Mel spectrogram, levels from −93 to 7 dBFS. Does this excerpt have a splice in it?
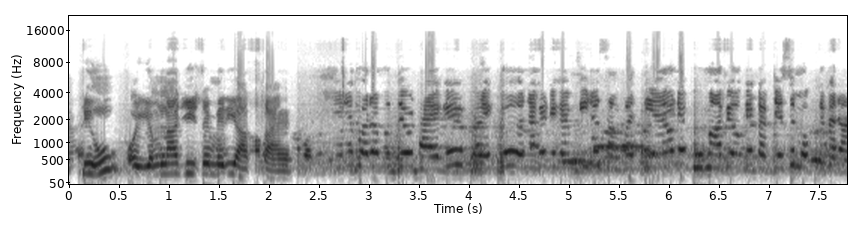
yes; 1 cut; at 2.8 s

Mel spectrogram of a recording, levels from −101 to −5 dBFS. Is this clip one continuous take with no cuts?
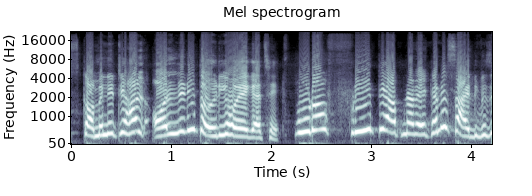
no; 1 cut; at 2.1 s

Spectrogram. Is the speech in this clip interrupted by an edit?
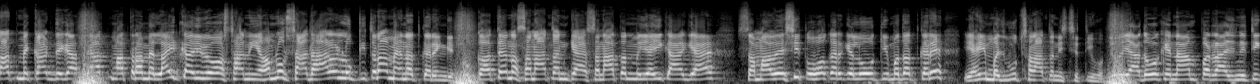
yes; 3 cuts; at 0.8 s, 4.7 s, 11.0 s

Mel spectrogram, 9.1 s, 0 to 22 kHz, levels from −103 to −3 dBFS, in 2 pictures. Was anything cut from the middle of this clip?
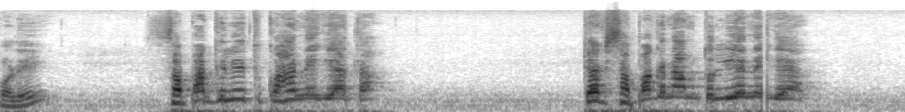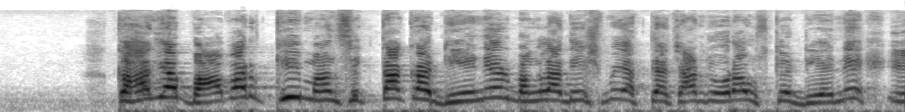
no; 0 cuts

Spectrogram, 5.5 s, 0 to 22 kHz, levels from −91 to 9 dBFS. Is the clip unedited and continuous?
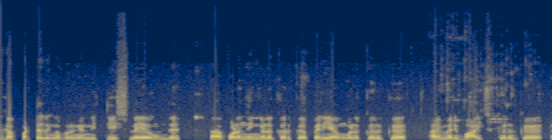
yes; 0 cuts

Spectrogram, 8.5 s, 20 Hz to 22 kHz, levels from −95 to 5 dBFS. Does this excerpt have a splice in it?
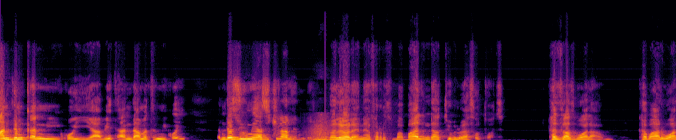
yes; 1 cut; at 4.1 s

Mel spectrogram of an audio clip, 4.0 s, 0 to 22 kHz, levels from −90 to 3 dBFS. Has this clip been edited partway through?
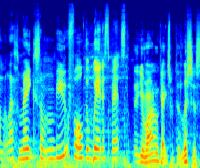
yes; 1 cut; at 2.1 s

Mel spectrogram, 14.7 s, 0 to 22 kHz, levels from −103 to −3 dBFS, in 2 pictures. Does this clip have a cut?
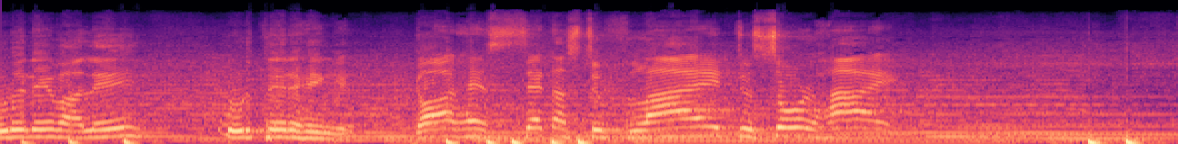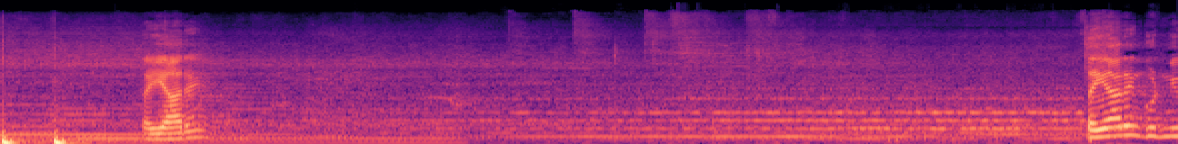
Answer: no; 0 cuts

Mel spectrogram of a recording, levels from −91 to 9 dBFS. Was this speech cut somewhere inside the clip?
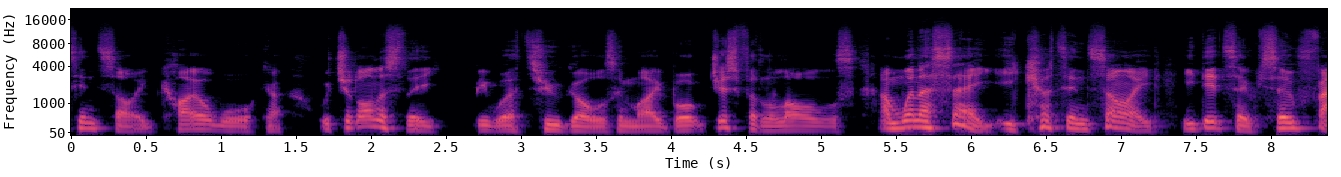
no; 0 cuts

